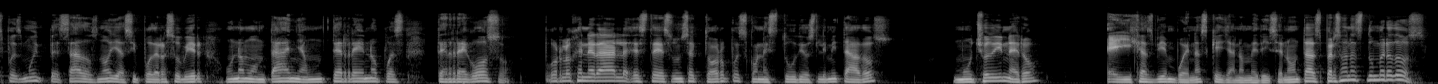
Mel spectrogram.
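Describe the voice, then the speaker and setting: Man, northern Mexican accent, medium pitch, profane slang, sarcastic, comedic solo podcast rant. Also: fairly bright tone. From Tijuana, Mexico. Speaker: podcast host.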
